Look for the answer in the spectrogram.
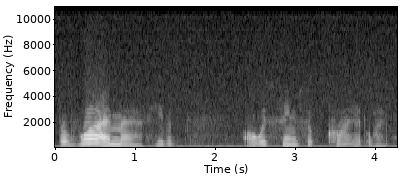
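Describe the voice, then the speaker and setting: A woman's voice: fairly high pitch, big pitch swings, takes it slowly, heavily acted. A woman playing an easygoing, informal American frontier saloon woman in a 1950s radio western. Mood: puzzled. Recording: muffled 1950s radio recording.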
